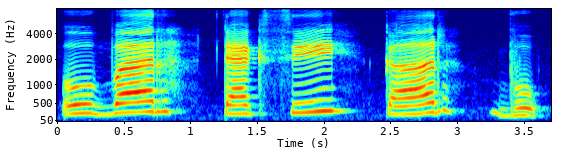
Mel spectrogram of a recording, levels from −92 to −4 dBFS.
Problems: constant background noise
